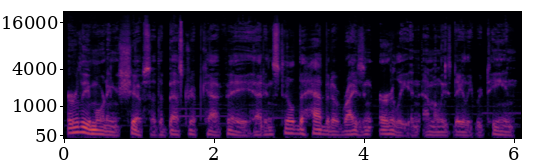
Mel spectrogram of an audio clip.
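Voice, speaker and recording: A man's voice: rumbling low, expressive, moderate pace, soft background music. A man narrating a scripted audio drama as its storyteller.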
